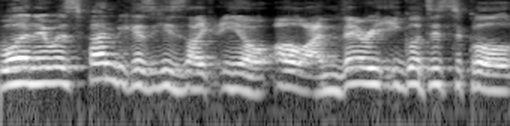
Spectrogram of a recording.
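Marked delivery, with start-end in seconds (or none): 1.8-3.4 put-on French accent. Quoting a character from the movie in a put-on French accent. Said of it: "like, a French accent".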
